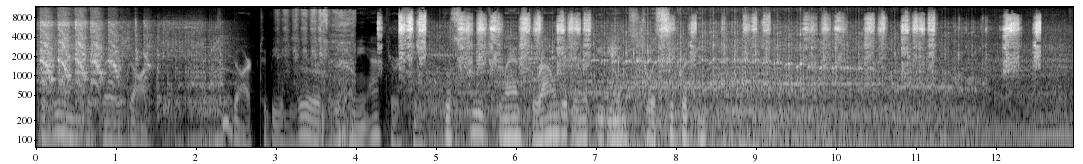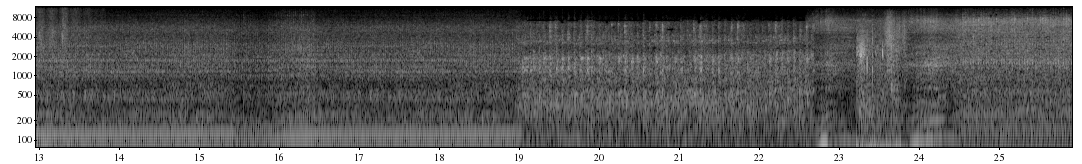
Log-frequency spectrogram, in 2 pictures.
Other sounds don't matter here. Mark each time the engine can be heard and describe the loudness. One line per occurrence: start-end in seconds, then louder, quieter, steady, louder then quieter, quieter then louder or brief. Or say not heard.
0.0-2.6 brief
4.4-25.8 quieter.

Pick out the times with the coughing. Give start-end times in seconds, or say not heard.
7.1-7.8, 23.2-23.9.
